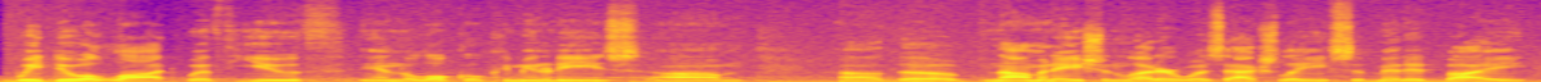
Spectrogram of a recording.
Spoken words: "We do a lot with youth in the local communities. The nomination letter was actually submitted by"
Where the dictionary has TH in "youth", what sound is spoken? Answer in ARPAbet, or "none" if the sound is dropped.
TH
